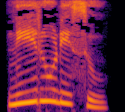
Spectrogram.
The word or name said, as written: ನೀರೂಡಿಸು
